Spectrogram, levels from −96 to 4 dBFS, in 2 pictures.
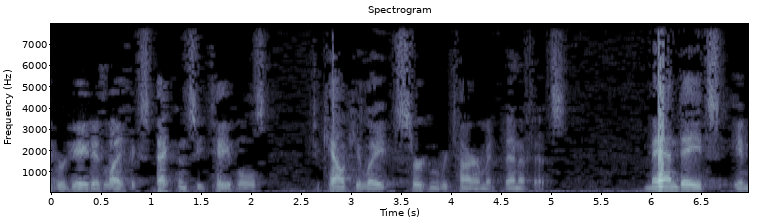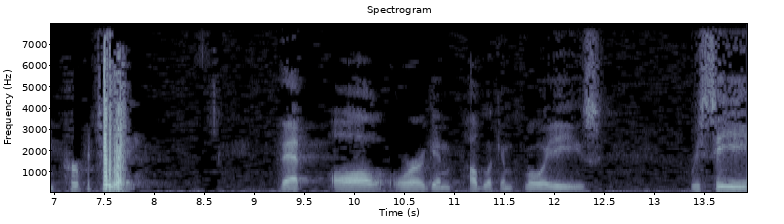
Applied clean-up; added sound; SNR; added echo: none; none; none; none.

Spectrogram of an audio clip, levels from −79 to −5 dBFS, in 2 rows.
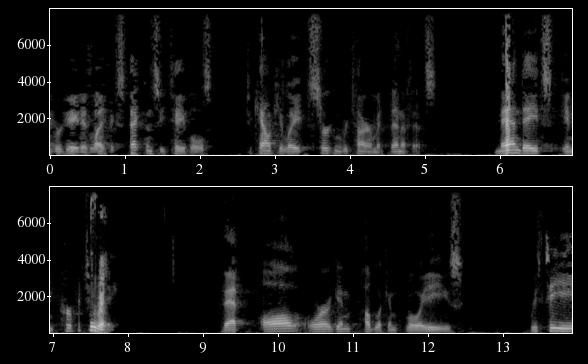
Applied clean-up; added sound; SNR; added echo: neural mask model Resemble Enhance denoiser.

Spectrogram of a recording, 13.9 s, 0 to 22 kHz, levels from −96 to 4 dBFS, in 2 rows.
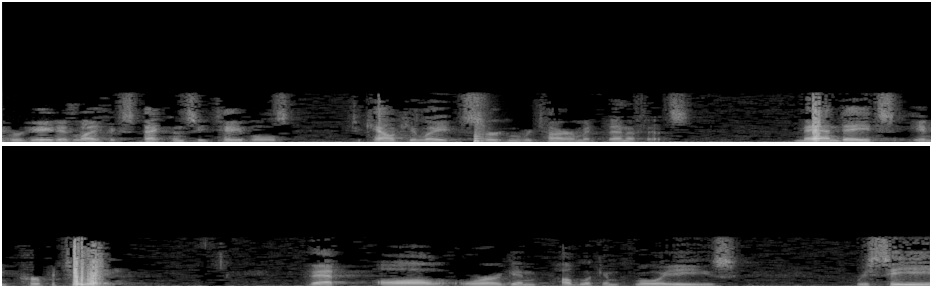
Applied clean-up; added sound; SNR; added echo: none; Snare drum; 8 dB; none.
